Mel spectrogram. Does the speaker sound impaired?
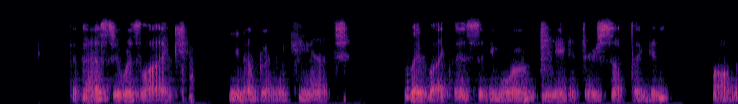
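Yes: cerebral palsy; from birth, fever after birth, moved to Stillwater Oklahoma, diagnosed soon after, hip surgery around 11.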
